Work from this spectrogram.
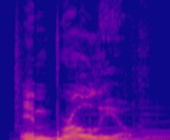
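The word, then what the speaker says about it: imbroglio: Imbrolio. Fun fact, there's a silent letter in there.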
